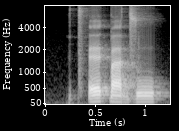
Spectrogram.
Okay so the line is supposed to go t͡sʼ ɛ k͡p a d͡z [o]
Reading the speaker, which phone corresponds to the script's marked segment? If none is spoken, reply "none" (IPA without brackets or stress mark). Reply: u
